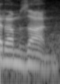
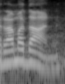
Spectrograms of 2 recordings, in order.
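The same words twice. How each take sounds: First: "रमज़ान" with a z sound; subcontinental pronunciation. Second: "रमदान" with a d sound. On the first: Explainer telling what we call it here, subcontinental pronunciation. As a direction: pronounce "रमज़ान" with z, not d. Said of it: "यहाँ पे हम लोग कहते हैं". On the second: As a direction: pronounce "रमदान" with d, not z. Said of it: "वहाँ पे वो लोग कहते हैं". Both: Shown as a demonstration.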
